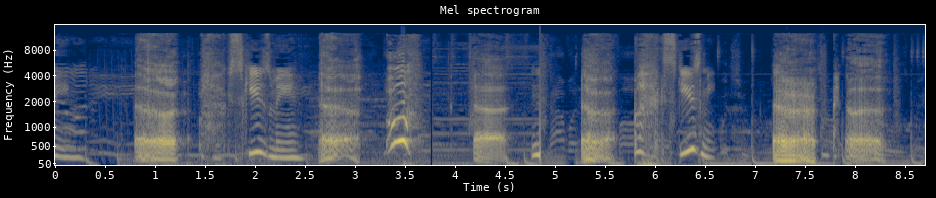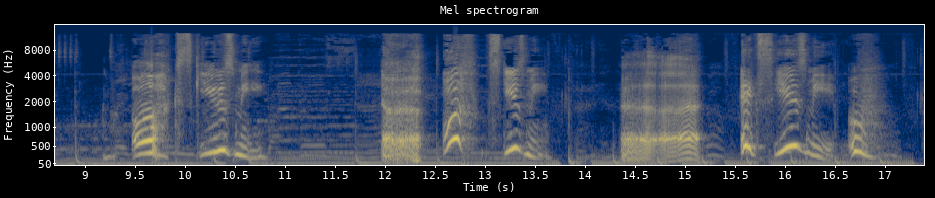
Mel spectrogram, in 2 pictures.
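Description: Repeated voiced belches, some long and drawn out, over background music: a series of burps.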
